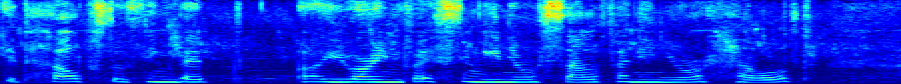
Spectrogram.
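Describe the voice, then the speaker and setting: A woman with a non-native accent talks at a moderate pace and a high pitch. Her intonation is monotone and flat. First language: not English. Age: 30s. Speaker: vlogger. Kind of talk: casual vlog talk. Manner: halting, frequent fillers.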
